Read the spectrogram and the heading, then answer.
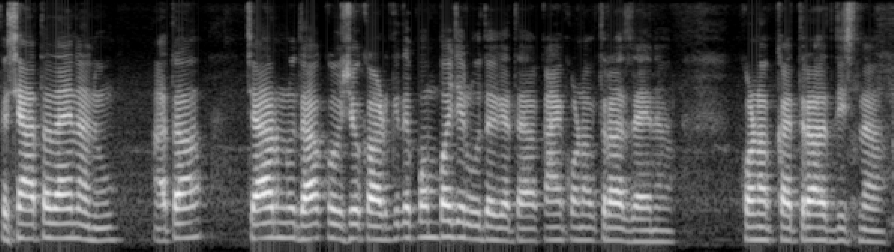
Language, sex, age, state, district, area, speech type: Goan Konkani, male, 45-60, Goa, Murmgao, rural, spontaneous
